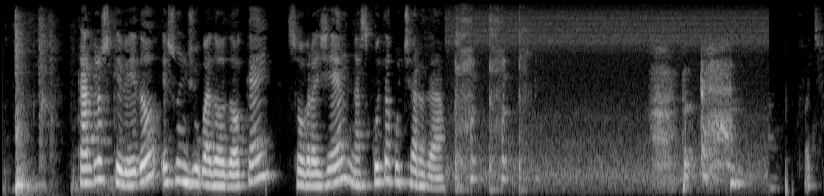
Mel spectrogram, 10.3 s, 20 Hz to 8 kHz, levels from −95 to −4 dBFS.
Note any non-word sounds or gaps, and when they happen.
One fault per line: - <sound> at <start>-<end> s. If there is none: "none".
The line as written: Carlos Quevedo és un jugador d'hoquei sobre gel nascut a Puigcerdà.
- cough at 5.7-6.8 s
- cough at 8.1-9.4 s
